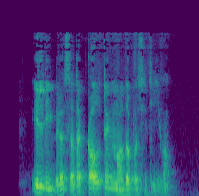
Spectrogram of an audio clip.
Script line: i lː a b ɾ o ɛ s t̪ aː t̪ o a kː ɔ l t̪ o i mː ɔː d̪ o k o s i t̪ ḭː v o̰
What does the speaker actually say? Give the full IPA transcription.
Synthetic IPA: i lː i b ɾ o ɛ s t̪ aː t̪ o a kː ɔ l t̪ o i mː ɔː d̪ o p o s i t̪ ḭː v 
